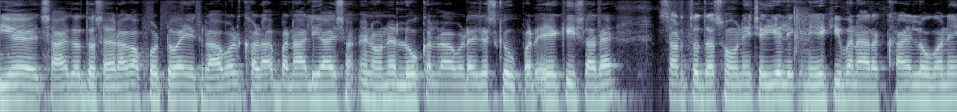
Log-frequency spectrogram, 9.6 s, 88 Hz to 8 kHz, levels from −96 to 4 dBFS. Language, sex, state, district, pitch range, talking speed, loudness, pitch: Hindi, male, Chandigarh, Chandigarh, 135-140 Hz, 220 wpm, -15 LUFS, 135 Hz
